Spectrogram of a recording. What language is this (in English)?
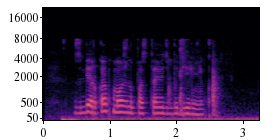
Russian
